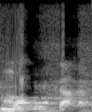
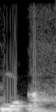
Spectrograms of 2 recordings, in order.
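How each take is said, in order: First: The middle consonant is held long and doubled. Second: The middle consonant is short and single. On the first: The speaker calls it right. "But উচ্চারণ হবে মক্কা" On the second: The speaker calls it wrong. "হওয়ার কথা ছিল মকা"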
